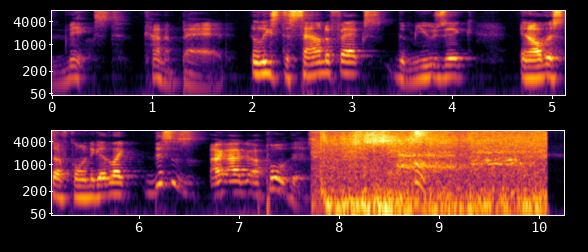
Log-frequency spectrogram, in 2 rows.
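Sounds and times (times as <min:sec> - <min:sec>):
speech: 0:00.2 - 0:09.8
movie explosion on a bridge: 0:07.7 - 0:10.1.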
